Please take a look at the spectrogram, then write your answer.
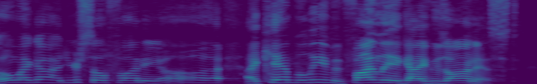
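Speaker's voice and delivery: high falsetto girly gushing, hammed-up; mock gushing girls. Mocking the girls who messaged him, in a high falsetto. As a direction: squeal it like an excited girl.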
